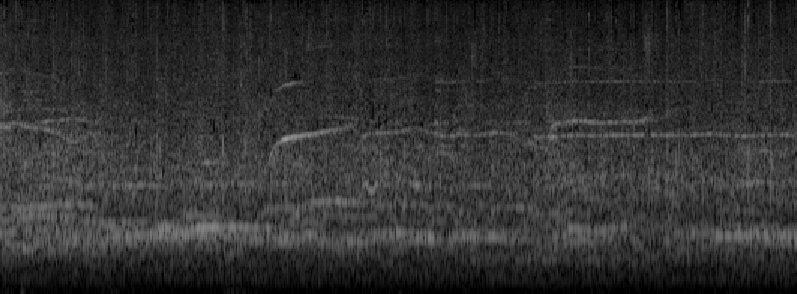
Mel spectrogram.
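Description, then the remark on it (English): Sustained, loud applause from a large concert crowd, a dense steady roar of clapping with cheers and whistles rising over it, continuing unbroken for about ten seconds. “Boy, this crowd loved it.”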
